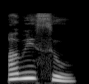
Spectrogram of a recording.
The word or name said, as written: ಅವಸೆ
